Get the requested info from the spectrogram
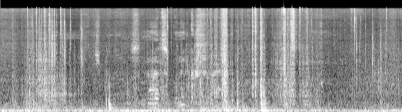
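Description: Scattered clicks and light rattles of hands and a tool working at the truck cab's overhead radio panel, over a low steady hum in the cab.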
